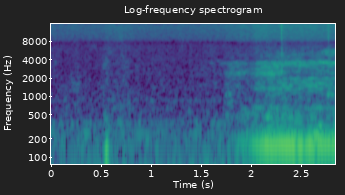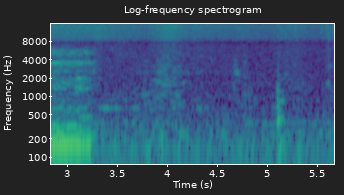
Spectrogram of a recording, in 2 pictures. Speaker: i'm not sure if you guys can hear it but my dog is snoring in the background poor baby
